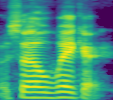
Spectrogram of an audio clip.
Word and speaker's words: Zellweger: No, Zellweger.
